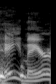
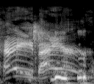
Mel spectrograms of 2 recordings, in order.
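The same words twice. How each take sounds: First: Said in the usual way. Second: High, loud comic squawk; Gilbert Godfrey. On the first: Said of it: "sometimes you'll be like". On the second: Retold or imitated. Player mocking Walnut hailing the mayor, loud Gilbert Godfrey impression. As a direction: call out in a hammed-up high voice. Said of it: "like he's Gilbert Godfrey or something".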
